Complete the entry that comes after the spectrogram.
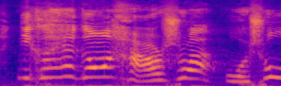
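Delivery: high, loud imitation of an opponent; mock indignant. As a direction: demand it loudly, mimicking an affronted arguer. Acted quarrel, opponent's demand.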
